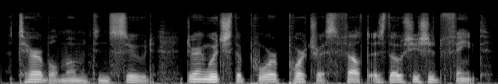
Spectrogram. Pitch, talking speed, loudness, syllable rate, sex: 95 Hz, 180 wpm, -19 LUFS, 4.7 syllables/s, male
